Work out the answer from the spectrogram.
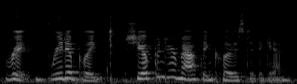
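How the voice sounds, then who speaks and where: Female storybook reader, expressive and dramatic, bright tone, lively pitch swings. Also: fairly quick, a little hiss or hum. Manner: dramatic, with emphatic character voices. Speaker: reader reading a children's novel aloud.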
